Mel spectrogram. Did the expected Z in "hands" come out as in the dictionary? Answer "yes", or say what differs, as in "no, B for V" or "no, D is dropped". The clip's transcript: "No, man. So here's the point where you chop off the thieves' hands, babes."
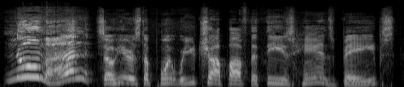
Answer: yes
